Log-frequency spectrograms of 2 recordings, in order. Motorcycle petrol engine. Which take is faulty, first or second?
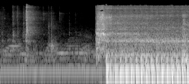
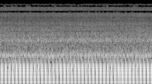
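second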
